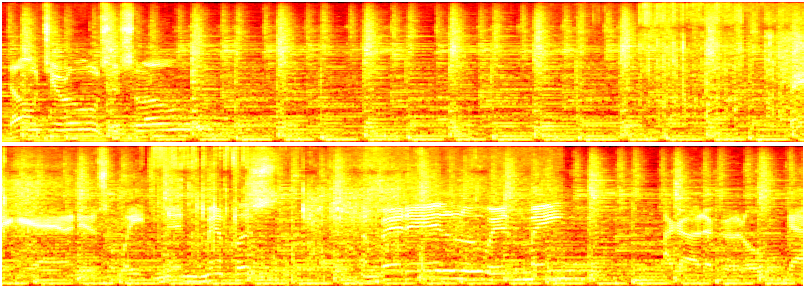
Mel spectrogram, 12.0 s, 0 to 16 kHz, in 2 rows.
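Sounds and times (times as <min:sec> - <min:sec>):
country music instrumental: 0:00.0 - 0:12.0.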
